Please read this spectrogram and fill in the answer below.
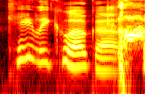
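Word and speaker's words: Kaley Cuoco: Which with Kelly Cacao. Is that how you say it? Kelly Cacao? Kelly, what's her name? – I can't even say it. Kaylee Cuoco.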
